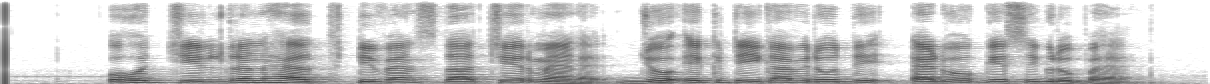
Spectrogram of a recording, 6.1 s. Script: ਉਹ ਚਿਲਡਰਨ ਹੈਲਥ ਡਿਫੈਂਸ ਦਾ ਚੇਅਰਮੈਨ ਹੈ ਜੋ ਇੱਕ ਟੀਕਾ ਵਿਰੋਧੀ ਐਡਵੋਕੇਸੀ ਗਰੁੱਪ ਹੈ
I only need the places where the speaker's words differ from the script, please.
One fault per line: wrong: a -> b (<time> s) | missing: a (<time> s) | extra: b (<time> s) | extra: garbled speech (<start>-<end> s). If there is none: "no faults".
no faults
